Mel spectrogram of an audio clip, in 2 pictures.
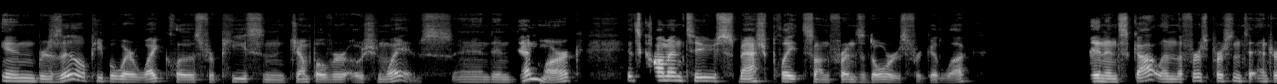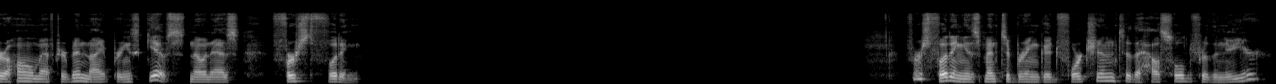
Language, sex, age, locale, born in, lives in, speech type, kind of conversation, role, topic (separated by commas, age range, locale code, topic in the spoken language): English, male, 50-54, en-US, United States, United States, read, expert-assistant, expert, How do different cultures celebrate the New Year?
